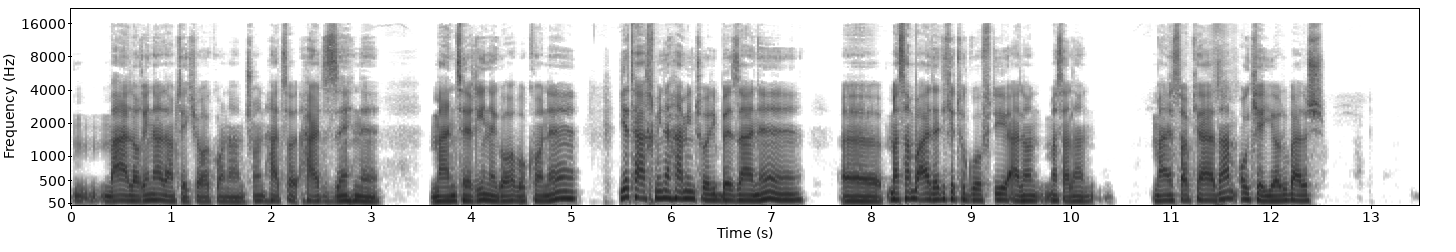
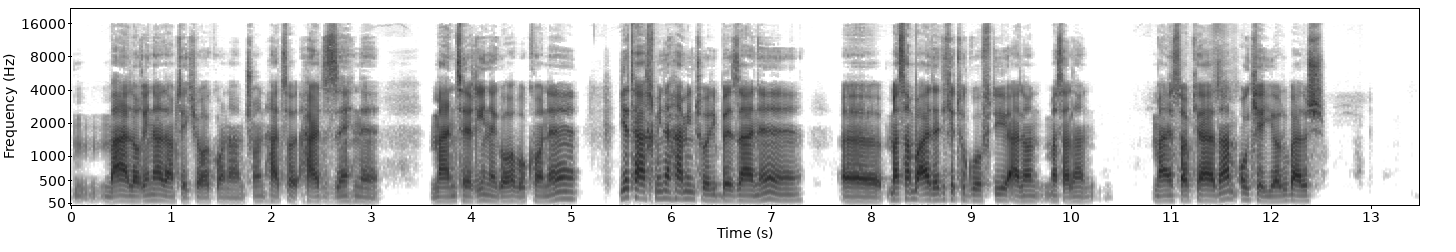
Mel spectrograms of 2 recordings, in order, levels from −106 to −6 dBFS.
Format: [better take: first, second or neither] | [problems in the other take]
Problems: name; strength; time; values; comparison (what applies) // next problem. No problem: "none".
first | thin; very; fading below 600 Hz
